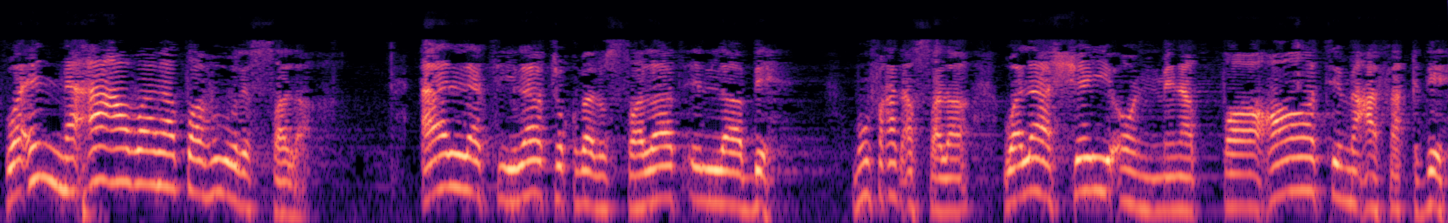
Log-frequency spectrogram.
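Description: A man's voice: on the high side, slow. A man with an Iraqi Arabic accent preaching a sermon as a cleric, emphatic and scolding, repeating his points. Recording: tinny phone-like sound.

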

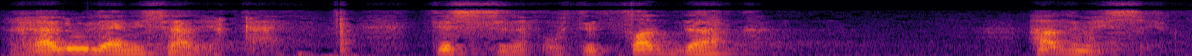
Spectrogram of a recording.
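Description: A man's voice: mid-range voice, a little slow, warm tone, husky. A man with an Iraqi Arabic accent preaching a sermon as a cleric, emphatic and scolding, repeating his points. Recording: tinny phone-like sound.

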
